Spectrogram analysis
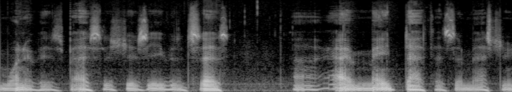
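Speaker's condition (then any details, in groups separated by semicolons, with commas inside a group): ALS; affects chest and throat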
